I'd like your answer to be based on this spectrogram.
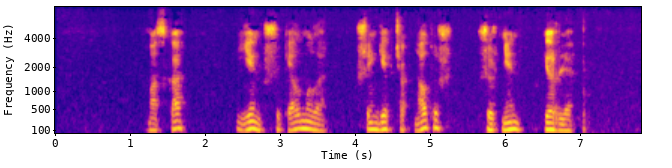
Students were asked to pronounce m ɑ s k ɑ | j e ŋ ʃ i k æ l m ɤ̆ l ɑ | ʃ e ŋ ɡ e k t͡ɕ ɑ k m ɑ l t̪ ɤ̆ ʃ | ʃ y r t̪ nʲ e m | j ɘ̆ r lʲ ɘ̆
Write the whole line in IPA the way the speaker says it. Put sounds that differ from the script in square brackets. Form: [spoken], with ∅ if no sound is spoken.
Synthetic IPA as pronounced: m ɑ s k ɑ | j e ŋ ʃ [y] k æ l m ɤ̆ l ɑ | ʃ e ŋ ɡ e k t͡ɕ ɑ k [n] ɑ l t̪ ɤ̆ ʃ | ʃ y r t̪ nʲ e [n] | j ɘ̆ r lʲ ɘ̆

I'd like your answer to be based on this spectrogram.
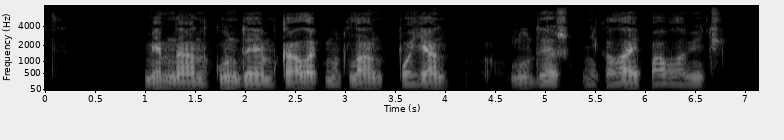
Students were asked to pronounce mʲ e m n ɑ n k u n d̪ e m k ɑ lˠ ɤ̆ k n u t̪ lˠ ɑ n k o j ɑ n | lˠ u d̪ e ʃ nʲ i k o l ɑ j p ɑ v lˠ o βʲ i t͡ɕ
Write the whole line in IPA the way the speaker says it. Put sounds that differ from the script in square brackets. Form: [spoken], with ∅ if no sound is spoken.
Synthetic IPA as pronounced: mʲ e m n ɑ n k u n d̪ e m k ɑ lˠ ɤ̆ k [m] u t̪ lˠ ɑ n [p] o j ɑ n | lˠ u d̪ e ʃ nʲ i k o l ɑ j p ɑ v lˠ o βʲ i t͡ɕ

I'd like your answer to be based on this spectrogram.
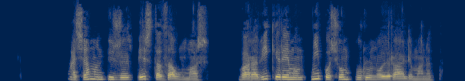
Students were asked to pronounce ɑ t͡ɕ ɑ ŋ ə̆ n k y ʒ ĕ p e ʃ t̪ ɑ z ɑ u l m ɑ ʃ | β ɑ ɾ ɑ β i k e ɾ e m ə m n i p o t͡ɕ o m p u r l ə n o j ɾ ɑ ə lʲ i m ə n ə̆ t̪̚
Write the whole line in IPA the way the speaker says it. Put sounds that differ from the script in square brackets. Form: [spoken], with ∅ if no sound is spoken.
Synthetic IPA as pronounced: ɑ t͡ɕ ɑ [m] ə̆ n [p] y ʒ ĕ p e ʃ t̪ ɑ z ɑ u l m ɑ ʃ | β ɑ ɾ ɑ β i k e ɾ e m ə m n i p o t͡ɕ o m p u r l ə n o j ɾ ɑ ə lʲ [e] m [ɑ] n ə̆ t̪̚

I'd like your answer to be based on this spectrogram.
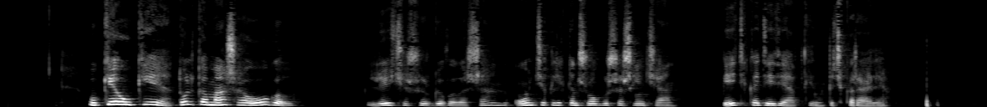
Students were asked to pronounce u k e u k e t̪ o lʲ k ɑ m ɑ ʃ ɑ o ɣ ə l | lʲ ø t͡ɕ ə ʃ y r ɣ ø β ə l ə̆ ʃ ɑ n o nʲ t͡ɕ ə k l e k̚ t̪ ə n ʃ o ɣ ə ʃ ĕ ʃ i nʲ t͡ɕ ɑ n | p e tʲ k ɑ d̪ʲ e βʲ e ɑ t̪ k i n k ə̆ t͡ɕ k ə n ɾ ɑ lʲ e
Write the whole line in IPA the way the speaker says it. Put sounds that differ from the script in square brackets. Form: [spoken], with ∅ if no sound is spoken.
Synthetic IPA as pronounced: u k e u k e t̪ o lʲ k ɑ m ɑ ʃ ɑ o ɣ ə l | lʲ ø t͡ɕ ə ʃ y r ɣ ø β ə l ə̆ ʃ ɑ n o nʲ t͡ɕ ə k l e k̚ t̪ ə n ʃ o ɣ ə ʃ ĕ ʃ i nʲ t͡ɕ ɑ n | p e tʲ k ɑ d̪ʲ e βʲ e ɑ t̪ k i n k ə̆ t͡ɕ k ə [∅] ɾ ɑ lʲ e

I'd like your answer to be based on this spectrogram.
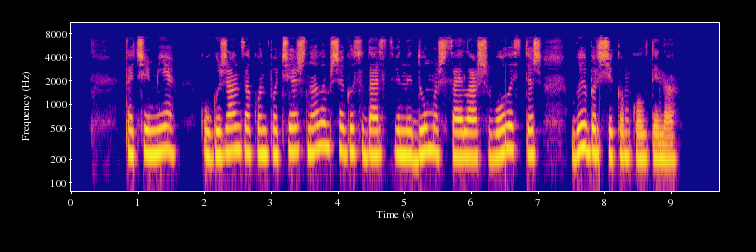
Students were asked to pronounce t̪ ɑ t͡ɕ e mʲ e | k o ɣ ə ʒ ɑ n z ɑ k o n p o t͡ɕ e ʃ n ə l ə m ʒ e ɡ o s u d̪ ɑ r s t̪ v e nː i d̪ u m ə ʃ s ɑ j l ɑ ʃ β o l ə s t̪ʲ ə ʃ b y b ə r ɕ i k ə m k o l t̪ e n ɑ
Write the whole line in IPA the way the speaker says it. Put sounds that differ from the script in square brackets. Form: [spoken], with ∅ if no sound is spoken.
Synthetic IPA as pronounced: t̪ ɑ t͡ɕ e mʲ e | k [u] ɣ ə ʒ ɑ n z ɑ k o n p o t͡ɕ e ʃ n ə l ə m [ʃ] e ɡ o s u d̪ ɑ r s t̪ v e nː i d̪ u m ə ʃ s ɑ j l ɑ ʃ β o l ə s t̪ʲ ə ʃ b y b ə r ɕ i k ə m k o l t̪ e n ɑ

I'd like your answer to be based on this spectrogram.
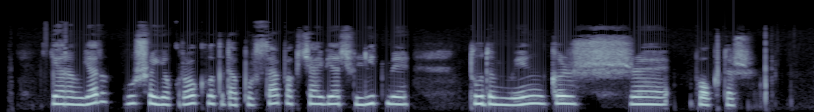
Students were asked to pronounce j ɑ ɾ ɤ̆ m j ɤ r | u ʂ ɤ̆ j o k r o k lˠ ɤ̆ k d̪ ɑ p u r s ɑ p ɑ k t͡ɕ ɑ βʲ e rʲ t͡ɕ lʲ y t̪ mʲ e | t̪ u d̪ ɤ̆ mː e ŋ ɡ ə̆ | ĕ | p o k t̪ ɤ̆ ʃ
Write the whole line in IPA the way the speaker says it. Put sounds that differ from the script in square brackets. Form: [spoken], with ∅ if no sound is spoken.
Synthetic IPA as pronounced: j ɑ ɾ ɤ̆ m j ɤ r | u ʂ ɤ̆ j o k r o k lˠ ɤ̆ k d̪ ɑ p u r s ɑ p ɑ k t͡ɕ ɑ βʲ e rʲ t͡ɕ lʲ y t̪ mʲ e | t̪ u d̪ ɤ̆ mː e ŋ ɡ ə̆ | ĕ | p o k t̪ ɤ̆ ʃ

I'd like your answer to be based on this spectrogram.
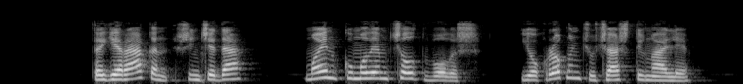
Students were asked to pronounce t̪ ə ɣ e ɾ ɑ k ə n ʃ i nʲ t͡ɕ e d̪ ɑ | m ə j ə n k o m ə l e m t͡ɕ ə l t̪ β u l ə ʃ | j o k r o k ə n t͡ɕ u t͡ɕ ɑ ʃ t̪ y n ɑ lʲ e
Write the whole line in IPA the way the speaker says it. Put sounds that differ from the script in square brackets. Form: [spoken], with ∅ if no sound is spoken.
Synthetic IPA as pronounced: t̪ ə ɣ e ɾ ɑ k ə n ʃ i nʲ t͡ɕ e d̪ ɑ | m ə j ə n k [u] m ə l e m t͡ɕ ə l t̪ β [o] l ə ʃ | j o k r o k ə n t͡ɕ u t͡ɕ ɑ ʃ t̪ y [ŋ] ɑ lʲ e

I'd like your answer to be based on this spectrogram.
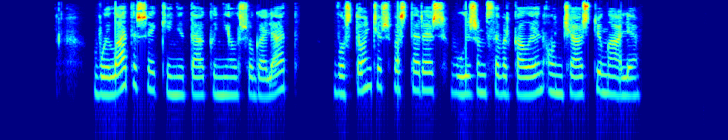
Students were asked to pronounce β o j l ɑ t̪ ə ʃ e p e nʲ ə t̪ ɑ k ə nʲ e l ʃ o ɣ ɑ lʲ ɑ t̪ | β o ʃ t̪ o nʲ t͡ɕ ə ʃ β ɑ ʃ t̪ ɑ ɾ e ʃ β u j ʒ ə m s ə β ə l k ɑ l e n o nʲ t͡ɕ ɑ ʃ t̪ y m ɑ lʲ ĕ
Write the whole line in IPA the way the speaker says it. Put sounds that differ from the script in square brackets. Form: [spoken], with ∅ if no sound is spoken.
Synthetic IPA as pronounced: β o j l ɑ t̪ ə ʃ e [k] e nʲ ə t̪ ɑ k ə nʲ e l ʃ o ɣ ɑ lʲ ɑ t̪ | β o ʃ t̪ o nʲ t͡ɕ ə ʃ β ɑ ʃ t̪ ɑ ɾ e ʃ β u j ʒ ə m s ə β ə [r] k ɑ l e n o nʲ t͡ɕ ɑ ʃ t̪ y [ŋ] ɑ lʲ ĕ

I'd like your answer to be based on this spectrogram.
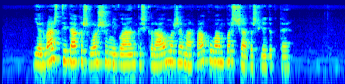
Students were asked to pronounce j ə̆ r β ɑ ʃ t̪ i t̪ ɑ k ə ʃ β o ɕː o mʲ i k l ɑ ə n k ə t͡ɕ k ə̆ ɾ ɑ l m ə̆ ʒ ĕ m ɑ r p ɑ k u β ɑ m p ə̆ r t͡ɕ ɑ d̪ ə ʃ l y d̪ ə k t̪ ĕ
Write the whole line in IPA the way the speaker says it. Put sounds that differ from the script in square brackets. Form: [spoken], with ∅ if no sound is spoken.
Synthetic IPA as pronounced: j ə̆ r β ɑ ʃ t̪ i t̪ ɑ k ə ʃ β o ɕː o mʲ i k l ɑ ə n k ə t͡ɕ k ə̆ ɾ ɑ l m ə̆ ʒ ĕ m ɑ r p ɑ k u β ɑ m p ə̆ r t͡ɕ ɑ [t̪] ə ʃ l y d̪ ə k t̪ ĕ

